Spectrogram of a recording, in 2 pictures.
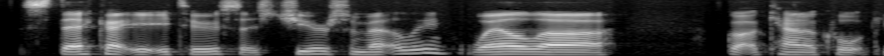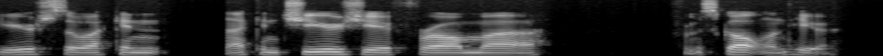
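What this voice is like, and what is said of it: Scottish accent. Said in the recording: “That was a challenge for me to say with my accent”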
